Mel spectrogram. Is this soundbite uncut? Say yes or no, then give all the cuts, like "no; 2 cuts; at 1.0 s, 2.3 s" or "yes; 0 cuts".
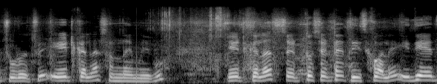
yes; 0 cuts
